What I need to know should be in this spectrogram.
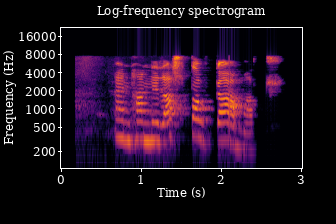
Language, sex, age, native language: Icelandic, male, 8, Icelandic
